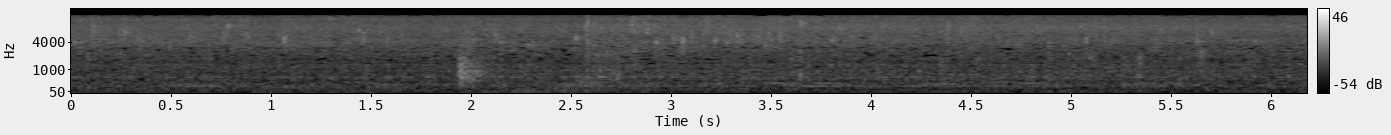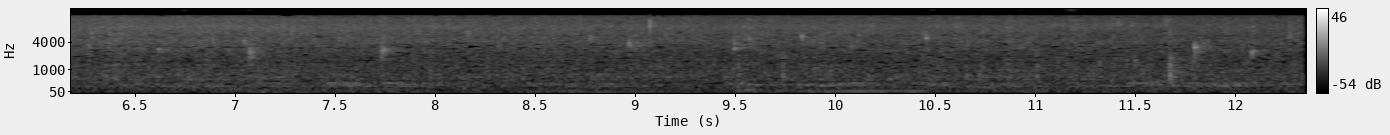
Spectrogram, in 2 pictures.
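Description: Bottle gourd slices deep-frying in hot oil in a pan: a steady sizzling hiss with scattered crackles and pops, easing slightly over the span.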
